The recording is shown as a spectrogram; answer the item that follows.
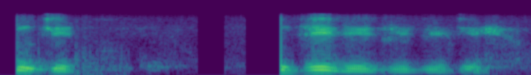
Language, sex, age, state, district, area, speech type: Urdu, male, 30-45, Uttar Pradesh, Saharanpur, urban, conversation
